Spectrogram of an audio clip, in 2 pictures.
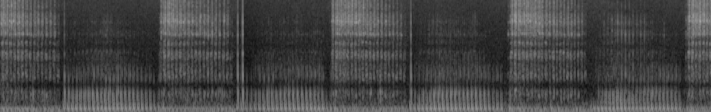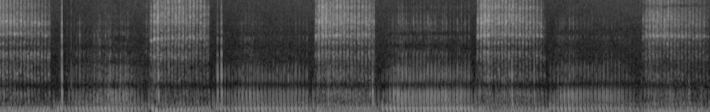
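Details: Steady cat purr: a rumbling low hum that alternates regularly between a heavier growly phase and a lighter breathy hiss, about every one and a half seconds.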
